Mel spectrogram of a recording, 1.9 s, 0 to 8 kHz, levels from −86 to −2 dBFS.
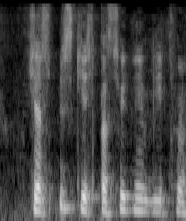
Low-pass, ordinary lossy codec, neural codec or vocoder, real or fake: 7.2 kHz; MP3, 64 kbps; codec, 44.1 kHz, 3.4 kbps, Pupu-Codec; fake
